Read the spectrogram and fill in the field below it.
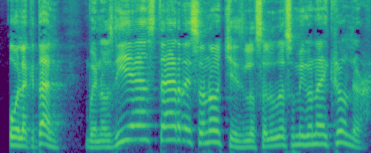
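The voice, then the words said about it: Announcer voice, no voice crack. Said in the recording (Spanish): “con voz de locutor ... Sin gallo.”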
